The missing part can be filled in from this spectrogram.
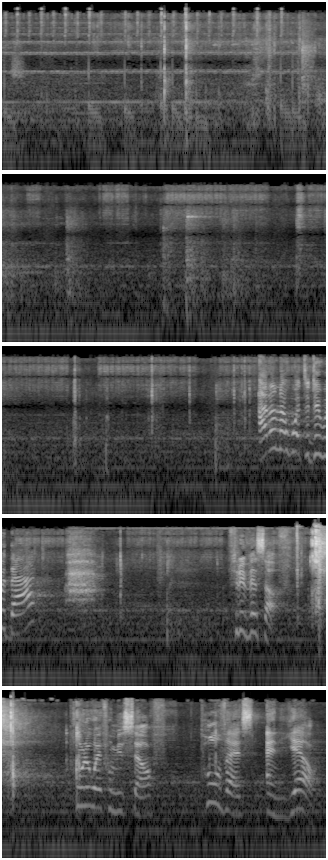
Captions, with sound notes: - I don't know what to do with that. - (sighing) Flip this off, pull it away from yourself, pull this, and yell.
